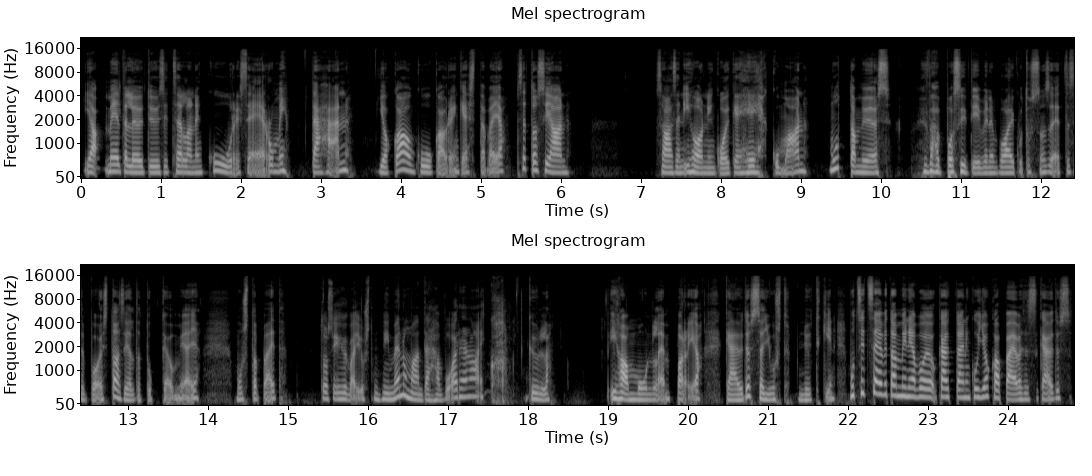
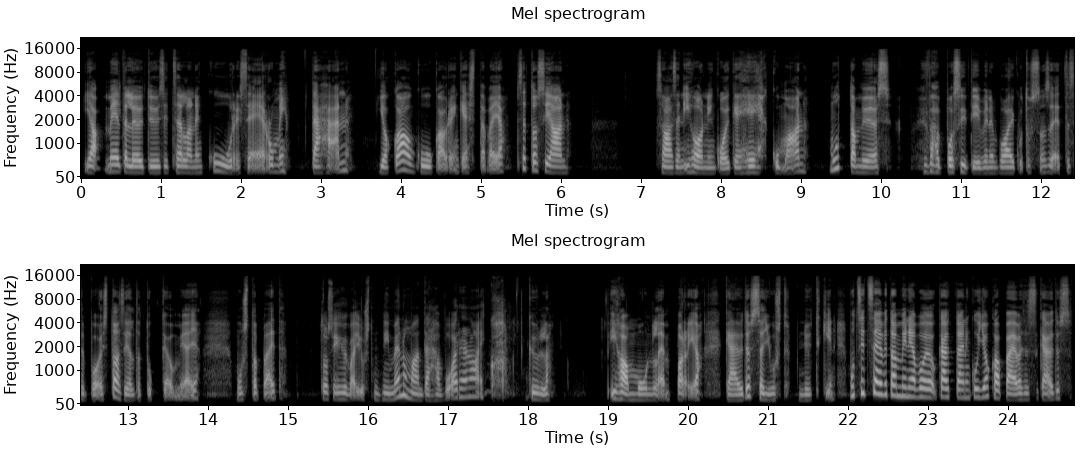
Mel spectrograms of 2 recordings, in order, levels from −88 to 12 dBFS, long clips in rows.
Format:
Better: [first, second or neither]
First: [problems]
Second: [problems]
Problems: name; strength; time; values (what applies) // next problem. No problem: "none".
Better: first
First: none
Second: thin; very; fading below 300 Hz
